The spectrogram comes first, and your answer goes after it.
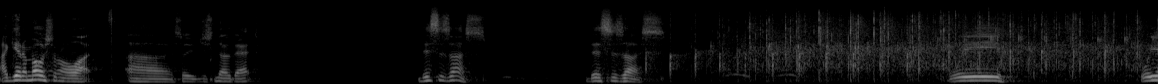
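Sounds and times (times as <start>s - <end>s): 
speech: 0.0s - 2.7s, 4.2s - 4.9s, 5.9s - 6.8s, 9.5s - 10.2s, 11.4s - 11.5s
audience applauding: 6.7s - 11.5s.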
